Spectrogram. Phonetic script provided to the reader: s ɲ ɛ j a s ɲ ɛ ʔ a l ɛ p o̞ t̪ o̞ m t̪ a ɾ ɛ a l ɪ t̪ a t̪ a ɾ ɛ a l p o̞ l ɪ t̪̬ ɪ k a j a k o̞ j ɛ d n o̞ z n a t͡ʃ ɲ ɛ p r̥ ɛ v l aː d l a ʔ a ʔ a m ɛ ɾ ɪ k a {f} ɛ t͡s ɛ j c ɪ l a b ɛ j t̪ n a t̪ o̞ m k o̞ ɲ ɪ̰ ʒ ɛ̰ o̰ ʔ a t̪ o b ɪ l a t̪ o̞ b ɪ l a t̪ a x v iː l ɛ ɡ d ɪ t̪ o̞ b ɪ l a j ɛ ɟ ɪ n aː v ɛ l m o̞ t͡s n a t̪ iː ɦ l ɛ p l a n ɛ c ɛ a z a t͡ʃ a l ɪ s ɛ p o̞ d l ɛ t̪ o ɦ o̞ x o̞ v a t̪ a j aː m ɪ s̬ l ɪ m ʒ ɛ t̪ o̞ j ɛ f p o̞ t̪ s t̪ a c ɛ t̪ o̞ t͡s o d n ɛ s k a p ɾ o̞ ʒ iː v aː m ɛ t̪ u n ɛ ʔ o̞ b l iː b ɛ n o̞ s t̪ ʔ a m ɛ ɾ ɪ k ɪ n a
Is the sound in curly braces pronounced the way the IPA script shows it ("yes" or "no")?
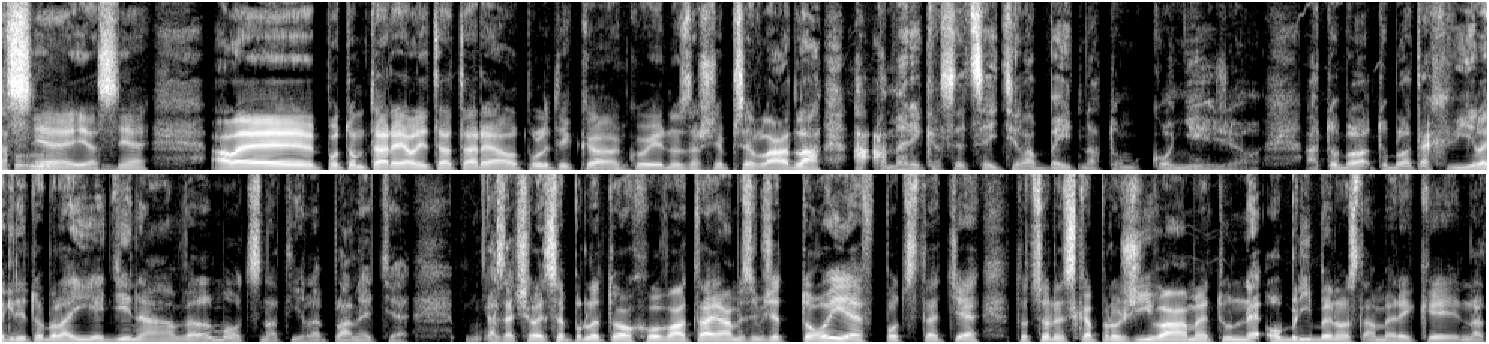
no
